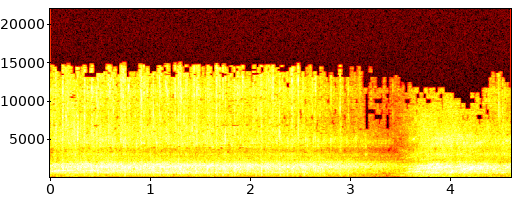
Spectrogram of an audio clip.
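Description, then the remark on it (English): A burst of canned applause played as a Google Hangouts effect: dense steady clapping that fills the whole clip, briefly dipping near the end before swelling again. No one speaks over it. “there's an effect here in Google Hangouts where if I want applause, if I want the narcissistic supply of an imagined audience applauding me, I can make it play.”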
